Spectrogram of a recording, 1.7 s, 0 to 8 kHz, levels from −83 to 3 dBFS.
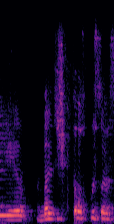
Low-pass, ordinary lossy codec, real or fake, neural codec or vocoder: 7.2 kHz; Opus, 32 kbps; fake; codec, 44.1 kHz, 1.7 kbps, Pupu-Codec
